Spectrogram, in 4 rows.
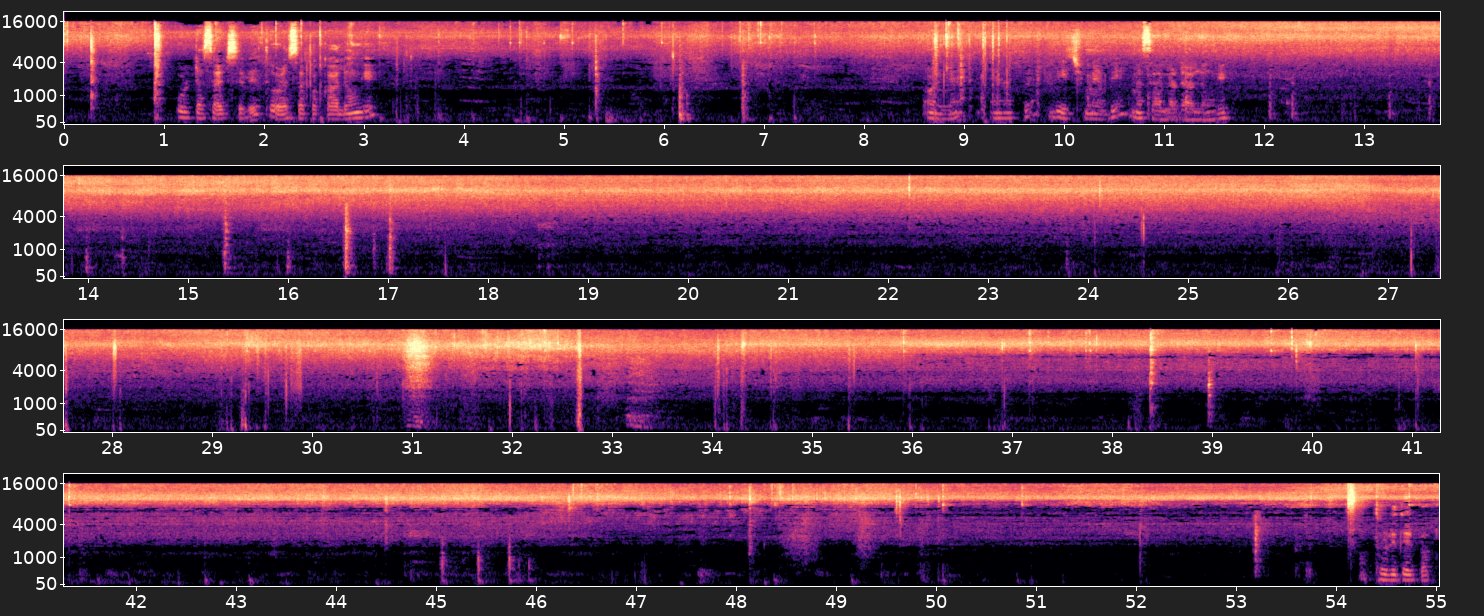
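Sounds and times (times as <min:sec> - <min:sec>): batter sizzling on a hot pan: 0:00.0 - 0:55.0
wooden spatula clicks and scrapes: 0:02.0 - 0:07.6, 0:13.2 - 0:17.2, 0:30.9 - 0:32.9.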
